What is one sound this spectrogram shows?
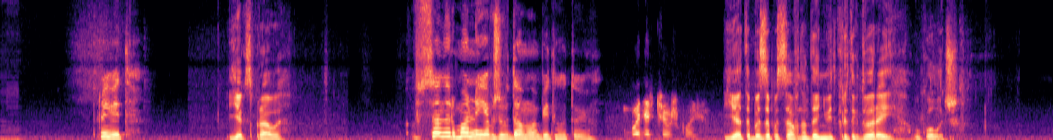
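A man speaks on a phone.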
